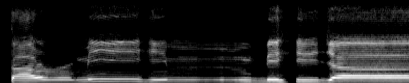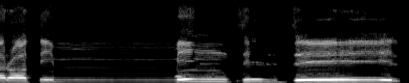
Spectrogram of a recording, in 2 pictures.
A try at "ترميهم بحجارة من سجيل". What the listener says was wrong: মাশাআল্লাহ, আগের তুলনায় অনেক ভালো হয়েছে। আবার মাঝখানে শব্দটা একটু খেয়াল রাখবো ইনশাল্লাহ।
